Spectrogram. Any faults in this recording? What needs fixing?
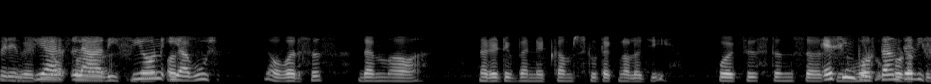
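Nothing here needs fixing: it's just an ordinary phone line doing its job, with the sound held to the usual telephone band and nothing above 3.7 kHz.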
